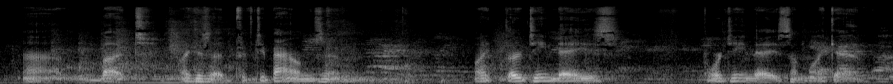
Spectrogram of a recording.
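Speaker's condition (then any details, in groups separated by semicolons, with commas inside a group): Multiple sclerosis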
